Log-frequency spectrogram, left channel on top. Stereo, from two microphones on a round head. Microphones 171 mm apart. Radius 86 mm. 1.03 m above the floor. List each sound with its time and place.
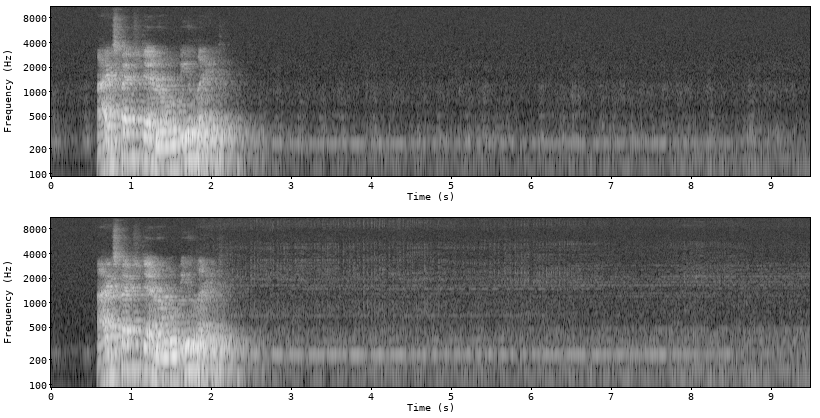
0.6 s a man speaking: 5° left (ahead or behind), 0.8 m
